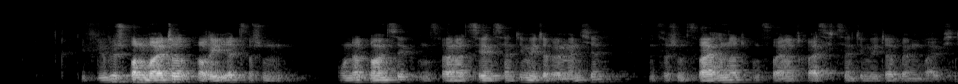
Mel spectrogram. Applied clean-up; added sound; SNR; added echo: none; none; none; none.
